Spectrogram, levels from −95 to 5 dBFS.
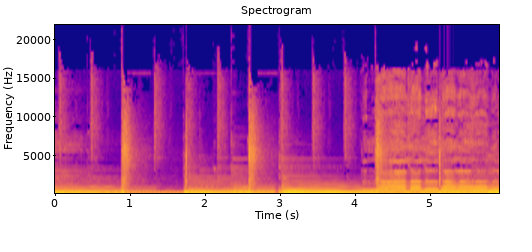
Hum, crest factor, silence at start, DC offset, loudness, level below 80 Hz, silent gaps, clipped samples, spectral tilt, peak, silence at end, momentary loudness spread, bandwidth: none; 12 dB; 0 s; under 0.1%; -12 LUFS; -26 dBFS; none; under 0.1%; -5.5 dB/octave; 0 dBFS; 0 s; 6 LU; 18.5 kHz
